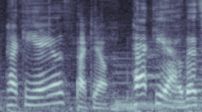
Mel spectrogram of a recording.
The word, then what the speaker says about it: Pacquiao: Manny Pacquia Pacos. Pacquiao. Pacquiao.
